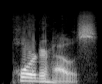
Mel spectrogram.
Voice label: "Porterhouse", American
